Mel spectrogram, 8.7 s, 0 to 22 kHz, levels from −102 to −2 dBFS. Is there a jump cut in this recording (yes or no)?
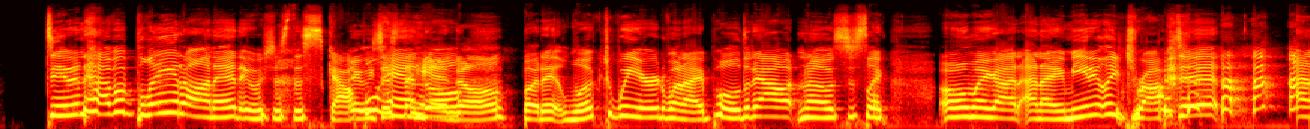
no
